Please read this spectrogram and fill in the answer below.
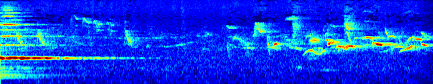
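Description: Music fades out in the first second or so, leaving faint outdoor ambience. From about a second and a half in, birds chirp and call, more busily toward the end.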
